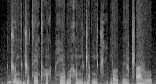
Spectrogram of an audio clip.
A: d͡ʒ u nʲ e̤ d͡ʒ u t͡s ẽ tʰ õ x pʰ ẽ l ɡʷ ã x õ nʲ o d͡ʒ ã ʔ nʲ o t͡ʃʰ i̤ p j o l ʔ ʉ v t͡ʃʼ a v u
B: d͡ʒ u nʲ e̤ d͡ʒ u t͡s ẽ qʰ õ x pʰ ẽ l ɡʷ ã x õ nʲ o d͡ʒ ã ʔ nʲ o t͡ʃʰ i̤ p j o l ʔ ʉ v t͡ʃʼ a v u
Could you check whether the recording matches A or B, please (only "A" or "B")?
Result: A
